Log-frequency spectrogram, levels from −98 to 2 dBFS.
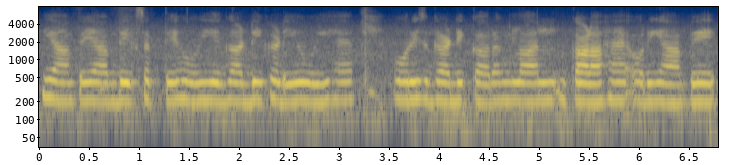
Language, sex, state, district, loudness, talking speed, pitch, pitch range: Hindi, female, Haryana, Jhajjar, -18 LUFS, 195 wpm, 210 Hz, 205-215 Hz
